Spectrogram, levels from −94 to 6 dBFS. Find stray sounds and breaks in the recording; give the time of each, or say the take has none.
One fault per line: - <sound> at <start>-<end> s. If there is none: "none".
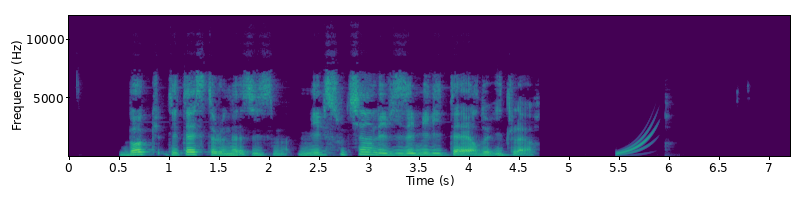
- chirp at 5.5-5.9 s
